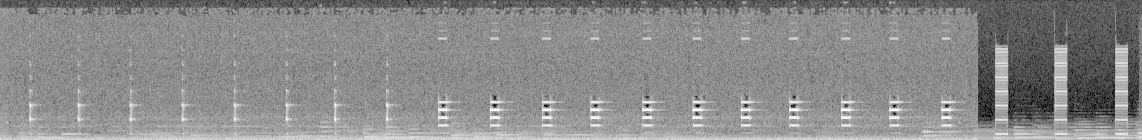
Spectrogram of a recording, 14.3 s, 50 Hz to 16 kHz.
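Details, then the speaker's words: In LLEAP healthcare simulation, the patient monitor's pulse oximetry (SpO2) tone beeps steadily at about 92 a minute, sounding with each detected pulse; simulated SpO2 pulse tone. "while for ge carescape monitor b450 pipping is tied to spo2"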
